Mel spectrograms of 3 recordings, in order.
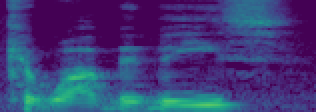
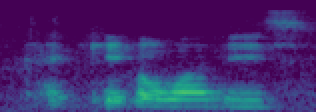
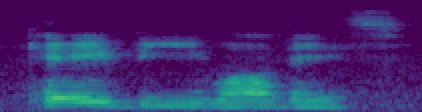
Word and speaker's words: Kebawabis: Kawabibis? It would have been Kebawabis. So the E's are pronounced like A's, basically, in Khokarsan. So it would be K-B-Wabis. So then pretty much equal stress on syllables.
